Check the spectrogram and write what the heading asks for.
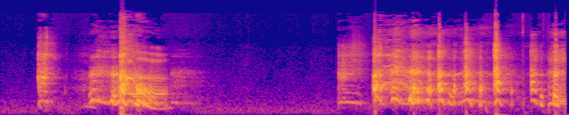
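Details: Child deliberately fake coughing, with short imitated cough-like bursts in two groups; a voluntary cough, not from illness.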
